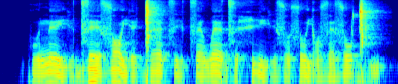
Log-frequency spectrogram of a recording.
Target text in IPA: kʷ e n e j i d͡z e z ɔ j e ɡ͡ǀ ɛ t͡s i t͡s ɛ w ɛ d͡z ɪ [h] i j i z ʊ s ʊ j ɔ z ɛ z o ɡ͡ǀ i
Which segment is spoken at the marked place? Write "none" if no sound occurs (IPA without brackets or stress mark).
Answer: h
